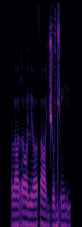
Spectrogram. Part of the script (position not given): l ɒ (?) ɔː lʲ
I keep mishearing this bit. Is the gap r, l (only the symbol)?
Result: r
